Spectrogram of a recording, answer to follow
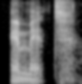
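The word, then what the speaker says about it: אמת: assim que se escreve em hebraico e se pronuncia emmett emmett é a verdade em hebraico mais uma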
